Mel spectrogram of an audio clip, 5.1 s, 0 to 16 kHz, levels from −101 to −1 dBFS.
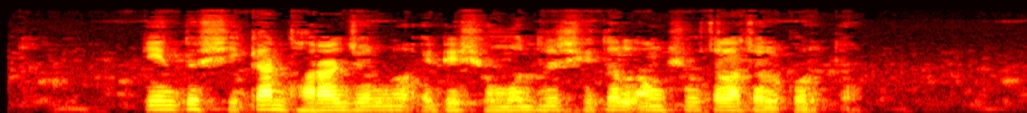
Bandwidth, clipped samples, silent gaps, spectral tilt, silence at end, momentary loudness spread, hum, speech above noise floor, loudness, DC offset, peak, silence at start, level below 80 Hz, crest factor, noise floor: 11.5 kHz; under 0.1%; none; -4.5 dB/octave; 0.85 s; 8 LU; none; 37 dB; -23 LUFS; under 0.1%; -2 dBFS; 0.25 s; -60 dBFS; 22 dB; -60 dBFS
